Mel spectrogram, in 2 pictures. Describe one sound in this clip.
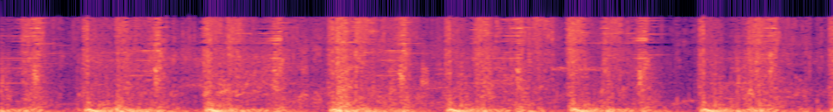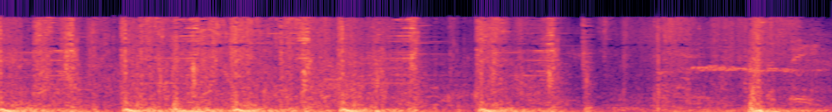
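A blade swings and slashes with heavy thuds.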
